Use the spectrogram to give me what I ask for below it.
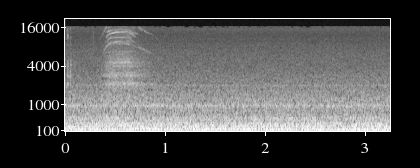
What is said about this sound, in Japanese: エアコンの音が聞こえるのかわかんないんですけどエアコンの音と静かなホワイトノイズの中で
